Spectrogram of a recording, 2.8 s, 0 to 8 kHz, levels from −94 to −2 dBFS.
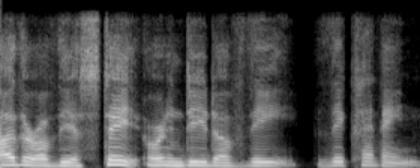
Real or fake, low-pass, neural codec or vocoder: fake; 7.2 kHz; codec, 16 kHz in and 24 kHz out, 0.4 kbps, LongCat-Audio-Codec, two codebook decoder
